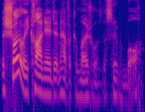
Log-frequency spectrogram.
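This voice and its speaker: Male podcast co-host, jokey casual banter, lively pitch, dry recording. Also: very fast, slightly rough, no room sound. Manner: jokey, laughs at his own bits. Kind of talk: casual chat.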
